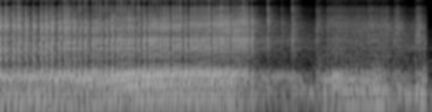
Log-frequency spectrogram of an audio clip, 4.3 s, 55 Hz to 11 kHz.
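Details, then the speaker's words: Honda CR125 two-stroke after a cylinder replate, new Wiseco piston and new head: sharp, rapid, slightly uneven popping exhaust at about three to four beats a second. The odd note's cause is unclear; a big end bearing is suspected. Unusual running noise. "so the bike ran still not sure about the sound that's making it sounds a little different than the go-kart"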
